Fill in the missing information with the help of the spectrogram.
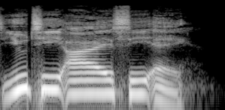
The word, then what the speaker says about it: Utica: I'm probably not saying that right. Ukiah? It's U T I C A. Utica. Utica, Kansas.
